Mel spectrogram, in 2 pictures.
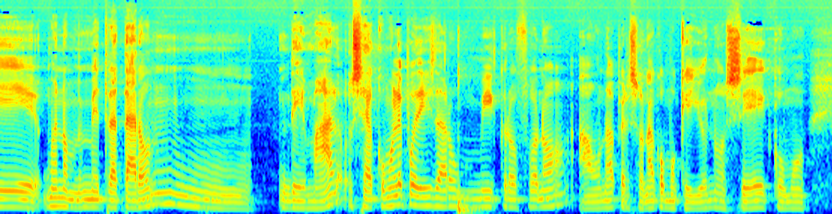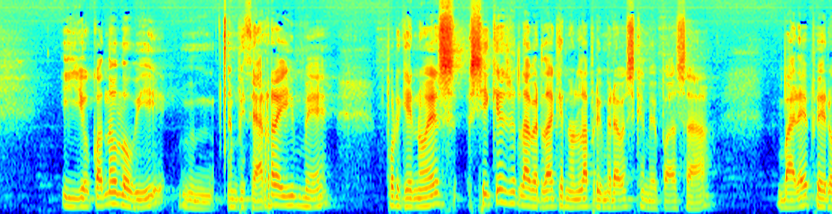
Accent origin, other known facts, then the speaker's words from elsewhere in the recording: Spain; Soy española. O sea, que si a mí me quieren mandar de vacaciones pagadas, yo encantada, pero soy española, ¿sabes?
